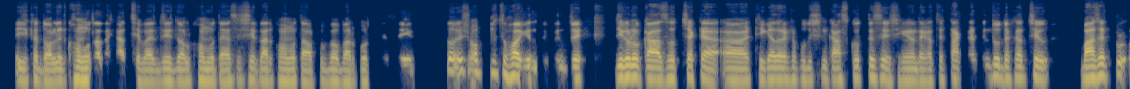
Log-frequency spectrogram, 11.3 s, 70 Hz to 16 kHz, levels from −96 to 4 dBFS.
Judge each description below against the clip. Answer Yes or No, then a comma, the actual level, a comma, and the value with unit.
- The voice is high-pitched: No, low, 130 Hz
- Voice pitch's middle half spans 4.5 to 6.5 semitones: No, average, 3.2 semitones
